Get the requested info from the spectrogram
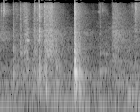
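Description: Handling noise from a plastic Wi-Fi gateway and its cables being turned and lined up by hand: faint rustling, then one sharp plastic click about a second in.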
